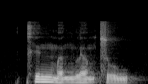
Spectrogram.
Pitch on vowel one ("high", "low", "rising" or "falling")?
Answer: high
